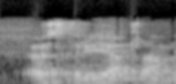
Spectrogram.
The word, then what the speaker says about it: Östergötland: And I believe this is it Östergötland? Am I not far off the region pronunciation with that? Östergötland, yes.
